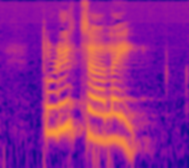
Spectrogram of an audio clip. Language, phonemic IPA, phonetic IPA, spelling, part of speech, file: Tamil, /t̪oɻɪrtʃɑːlɐɪ̯/, [t̪o̞ɻɪrsäːlɐɪ̯], தொழிற்சாலை, noun, Ta-தொழிற்சாலை.ogg
- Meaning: workshop, office, factory, company, place of business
